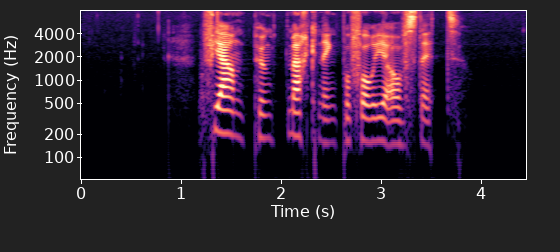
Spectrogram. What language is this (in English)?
Norwegian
